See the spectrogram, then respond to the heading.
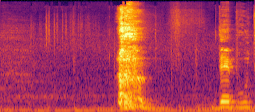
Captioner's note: Coughs in Spanish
